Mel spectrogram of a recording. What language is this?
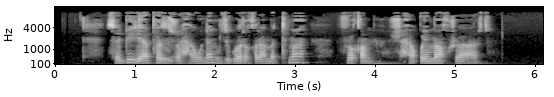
Kabardian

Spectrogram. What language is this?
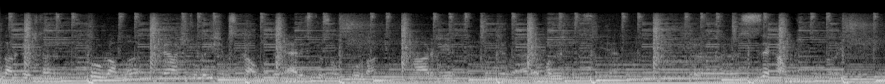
Turkish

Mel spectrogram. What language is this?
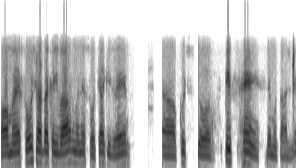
Urdu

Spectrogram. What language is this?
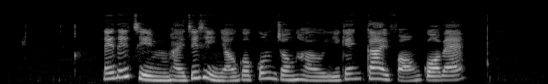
Cantonese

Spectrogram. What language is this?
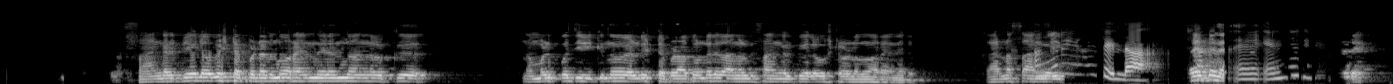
Malayalam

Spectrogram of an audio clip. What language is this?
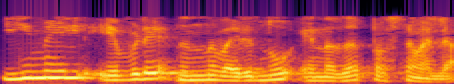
Malayalam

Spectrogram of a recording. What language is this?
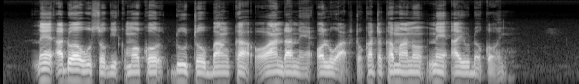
Luo (Kenya and Tanzania)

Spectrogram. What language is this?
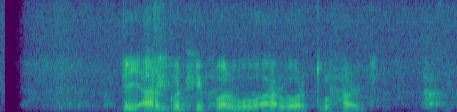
Sundanese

